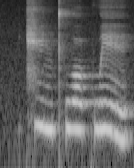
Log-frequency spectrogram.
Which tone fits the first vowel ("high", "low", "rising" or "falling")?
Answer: falling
